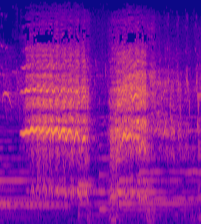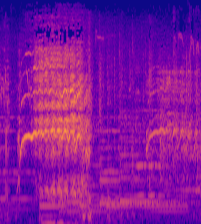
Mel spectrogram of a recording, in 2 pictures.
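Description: Horse whinnying four times, each a high, wavering call of about a second. Calm background music plays under it.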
